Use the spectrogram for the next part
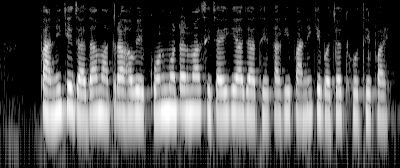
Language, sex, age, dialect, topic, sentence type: Chhattisgarhi, female, 36-40, Eastern, agriculture, question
